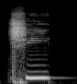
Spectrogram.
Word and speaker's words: chi: Chi activators. So chi is spelled C-H-I, and chi, or sometimes you'll see it as Q-I, and it's a Chinese word that means energy.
